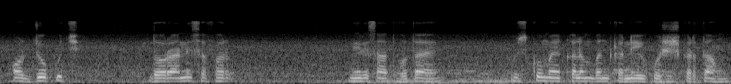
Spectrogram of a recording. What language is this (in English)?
Urdu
